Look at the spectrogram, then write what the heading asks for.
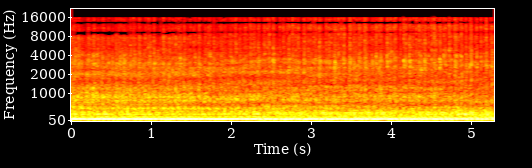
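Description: Super Stock Dodge Dart drag car's V8 engine idling close by, a loud, steady low rumble with no revving.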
